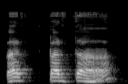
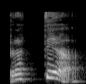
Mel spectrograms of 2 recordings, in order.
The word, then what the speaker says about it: pratya: Again, not pratyavāyo, not partha, pratya. There's a y over here.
